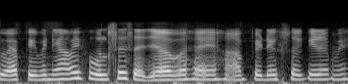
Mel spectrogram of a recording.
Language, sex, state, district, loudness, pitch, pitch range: Hindi, female, Bihar, West Champaran, -14 LUFS, 225 Hz, 220-235 Hz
